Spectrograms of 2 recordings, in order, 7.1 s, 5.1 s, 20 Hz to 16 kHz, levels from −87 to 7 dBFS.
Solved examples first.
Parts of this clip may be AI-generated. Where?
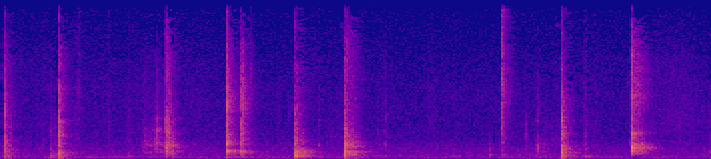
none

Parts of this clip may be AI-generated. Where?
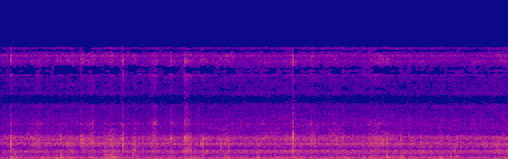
0.0-5.1 (autoencoder, DAC-VAE)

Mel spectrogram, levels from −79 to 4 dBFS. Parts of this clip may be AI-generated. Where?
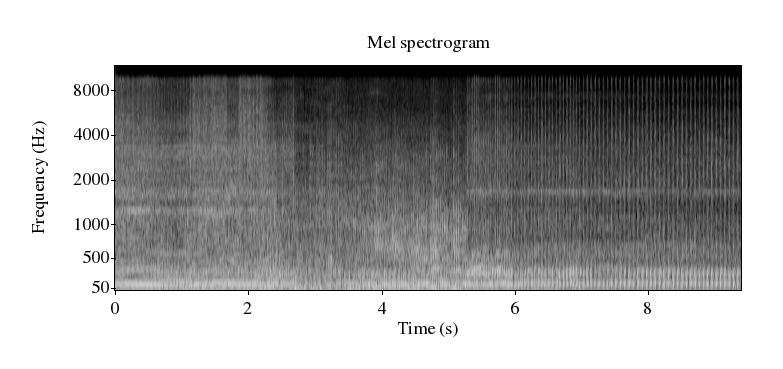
none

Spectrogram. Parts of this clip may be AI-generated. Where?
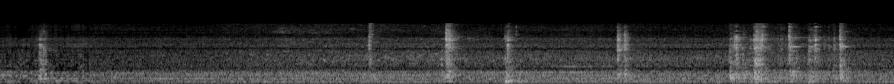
0.0-0.9 (vocoder, BigVGAN v2)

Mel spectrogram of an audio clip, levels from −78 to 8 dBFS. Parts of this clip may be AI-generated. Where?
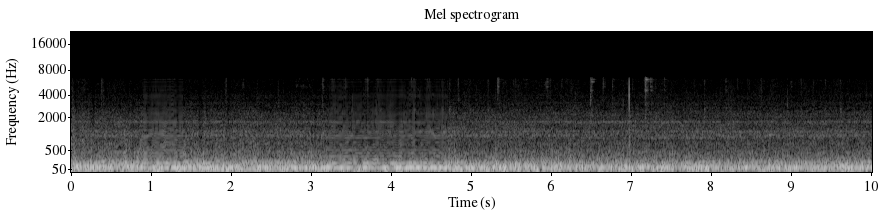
0.9-1.4 (vocoder, BigVGAN v2); 3.2-4.7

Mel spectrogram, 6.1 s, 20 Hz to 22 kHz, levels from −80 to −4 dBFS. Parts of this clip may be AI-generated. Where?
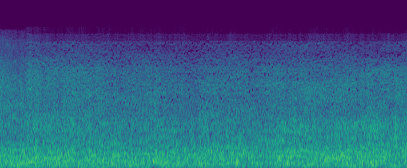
0.0-6.1 (codec, SNAC)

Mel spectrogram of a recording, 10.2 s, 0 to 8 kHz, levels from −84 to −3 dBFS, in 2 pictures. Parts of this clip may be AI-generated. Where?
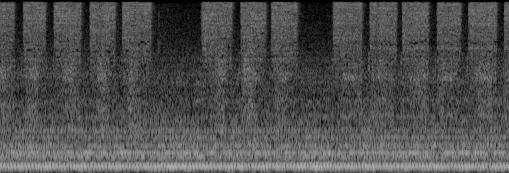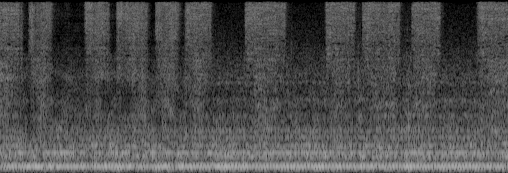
5.3-7.0 (codec, HILCodec)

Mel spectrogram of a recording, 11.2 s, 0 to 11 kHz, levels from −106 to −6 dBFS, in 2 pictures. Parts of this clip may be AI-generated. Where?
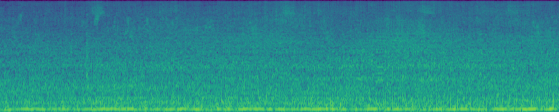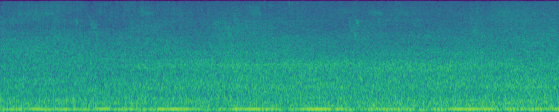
0.0-7.1 (vocoder, WaveNeXt)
